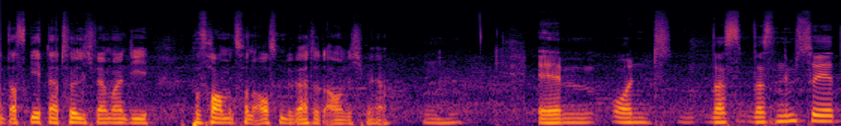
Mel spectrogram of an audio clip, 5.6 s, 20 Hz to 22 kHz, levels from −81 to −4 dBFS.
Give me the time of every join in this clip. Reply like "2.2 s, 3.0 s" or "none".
3.5 s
